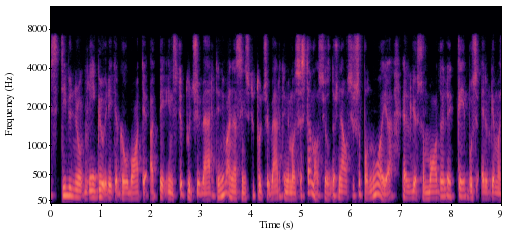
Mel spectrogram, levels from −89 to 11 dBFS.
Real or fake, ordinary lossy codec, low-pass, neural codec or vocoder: fake; AAC, 64 kbps; 7.2 kHz; codec, 16 kHz, 4 kbps, X-Codec, HuBERT features, trained on LibriSpeech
